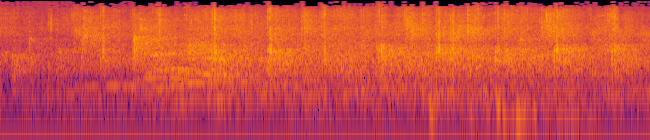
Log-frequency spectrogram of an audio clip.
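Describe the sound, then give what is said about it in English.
A crowd claps steadily for the speaker's wife, who has been invited to speak, a dense, even wash of applause at moderate loudness, with a few voices faintly audible underneath. “So give a hand for her.”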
